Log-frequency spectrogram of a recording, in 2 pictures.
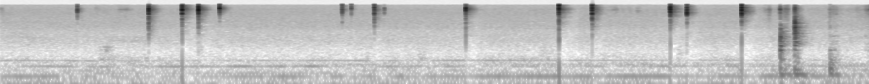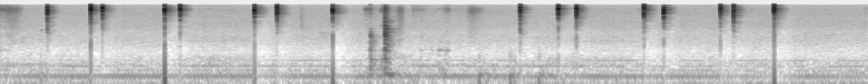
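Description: Small neodymium sphere magnets clicking sharply as they snap together, one or two clicks every second at irregular intervals. About eight and twelve and a half seconds in come two longer rattles.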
